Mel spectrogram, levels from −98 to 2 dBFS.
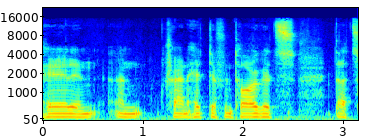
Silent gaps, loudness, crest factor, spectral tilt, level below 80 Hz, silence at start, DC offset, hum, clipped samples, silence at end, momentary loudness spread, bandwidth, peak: none; -28 LUFS; 16 dB; -4.5 dB/octave; -52 dBFS; 0 s; under 0.1%; none; under 0.1%; 0 s; 10 LU; 15.5 kHz; -12 dBFS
